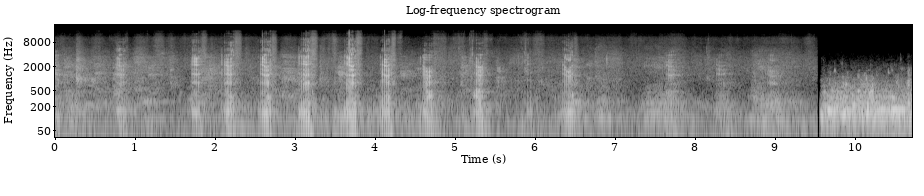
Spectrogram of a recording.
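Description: Wild boar calling: a run of short calls, about two a second, thinning out after the first few seconds. About a second before the end the calls stop and a steady rushing noise takes over.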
